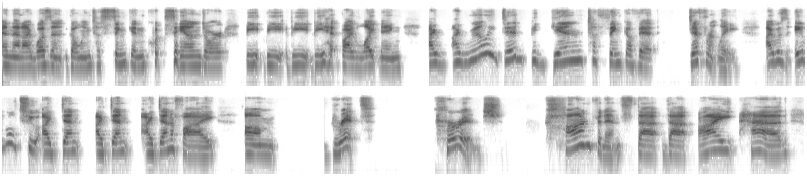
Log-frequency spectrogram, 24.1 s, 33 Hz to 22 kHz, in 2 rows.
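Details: Stuttering in an adult who stuttered covertly for over 30 years, with repetitions of words and syllables; stuttering.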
